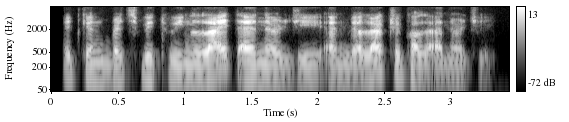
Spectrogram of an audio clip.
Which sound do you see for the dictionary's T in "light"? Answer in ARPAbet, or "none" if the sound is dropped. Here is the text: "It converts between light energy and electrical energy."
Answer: T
